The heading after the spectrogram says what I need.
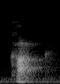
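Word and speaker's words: как: So the first word we're going to learn is the word for how, and it is pronounced kak.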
